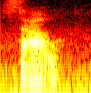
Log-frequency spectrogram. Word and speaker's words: Samhain: But yeah, so Samhain is actually pronounced Samhain. As a note, so that cool. You don't do what I did for a very long time and pronounce it completely wrong.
